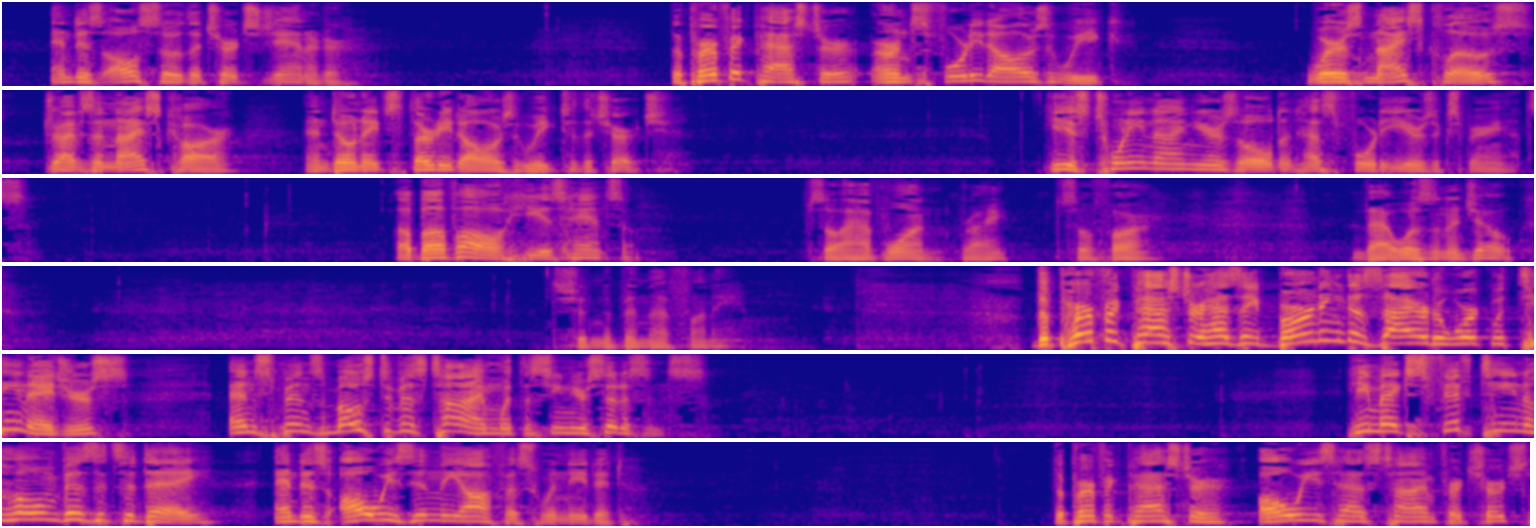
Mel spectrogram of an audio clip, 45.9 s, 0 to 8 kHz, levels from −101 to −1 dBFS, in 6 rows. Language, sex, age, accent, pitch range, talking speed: English, male, 30-49, American, 115-185 Hz, 135 wpm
